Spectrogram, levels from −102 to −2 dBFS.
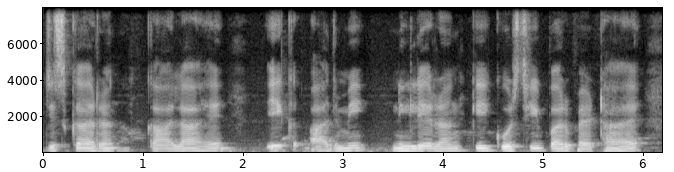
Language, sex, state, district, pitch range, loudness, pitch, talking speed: Hindi, male, Jharkhand, Ranchi, 110-120 Hz, -17 LUFS, 115 Hz, 125 wpm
